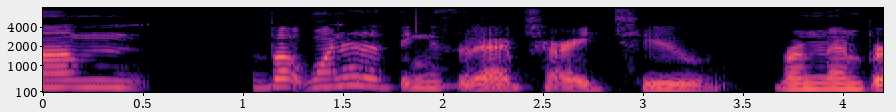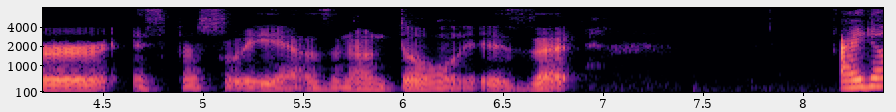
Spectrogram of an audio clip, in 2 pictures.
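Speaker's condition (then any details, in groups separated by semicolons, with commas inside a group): Cerebral palsy; spastic legs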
